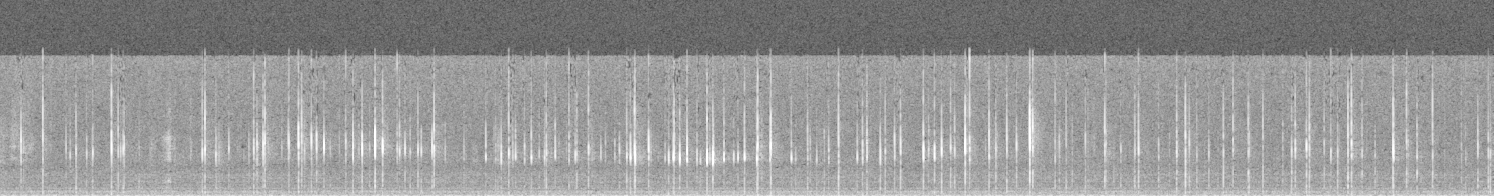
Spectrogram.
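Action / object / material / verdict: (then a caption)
tap / small cardboard packaging box / cardboard / none. Long acrylic nails tap and scratch across the surface of a small, hollow black printed cardboard box, a silver polishing cloth package with a round emblem sticker, held in the hands. Quiet, rapid, closely packed clicks and dry scratchy rustling with bright edges continue throughout, over a steady low hum.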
